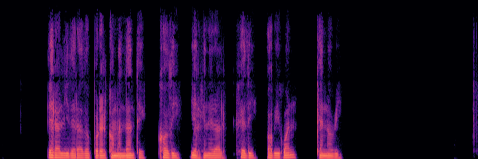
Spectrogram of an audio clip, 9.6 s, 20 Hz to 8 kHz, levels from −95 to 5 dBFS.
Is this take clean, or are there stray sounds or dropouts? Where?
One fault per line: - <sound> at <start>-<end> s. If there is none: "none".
none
